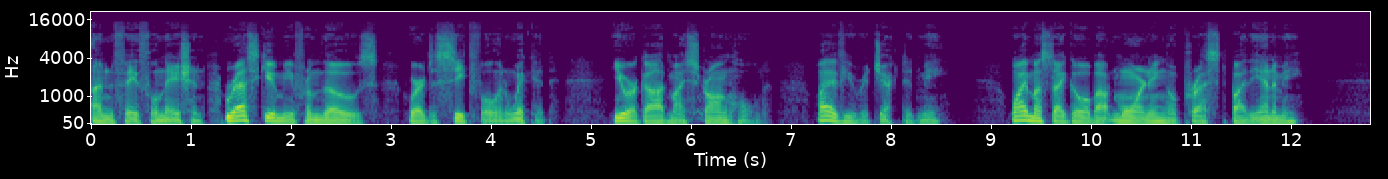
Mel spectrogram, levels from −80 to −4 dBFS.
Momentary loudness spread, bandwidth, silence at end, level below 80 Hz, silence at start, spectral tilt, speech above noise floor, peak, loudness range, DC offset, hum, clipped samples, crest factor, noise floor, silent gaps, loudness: 13 LU; 14.5 kHz; 0.75 s; -40 dBFS; 0 s; -6.5 dB/octave; 45 dB; -4 dBFS; 4 LU; under 0.1%; none; under 0.1%; 18 dB; -67 dBFS; none; -22 LUFS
